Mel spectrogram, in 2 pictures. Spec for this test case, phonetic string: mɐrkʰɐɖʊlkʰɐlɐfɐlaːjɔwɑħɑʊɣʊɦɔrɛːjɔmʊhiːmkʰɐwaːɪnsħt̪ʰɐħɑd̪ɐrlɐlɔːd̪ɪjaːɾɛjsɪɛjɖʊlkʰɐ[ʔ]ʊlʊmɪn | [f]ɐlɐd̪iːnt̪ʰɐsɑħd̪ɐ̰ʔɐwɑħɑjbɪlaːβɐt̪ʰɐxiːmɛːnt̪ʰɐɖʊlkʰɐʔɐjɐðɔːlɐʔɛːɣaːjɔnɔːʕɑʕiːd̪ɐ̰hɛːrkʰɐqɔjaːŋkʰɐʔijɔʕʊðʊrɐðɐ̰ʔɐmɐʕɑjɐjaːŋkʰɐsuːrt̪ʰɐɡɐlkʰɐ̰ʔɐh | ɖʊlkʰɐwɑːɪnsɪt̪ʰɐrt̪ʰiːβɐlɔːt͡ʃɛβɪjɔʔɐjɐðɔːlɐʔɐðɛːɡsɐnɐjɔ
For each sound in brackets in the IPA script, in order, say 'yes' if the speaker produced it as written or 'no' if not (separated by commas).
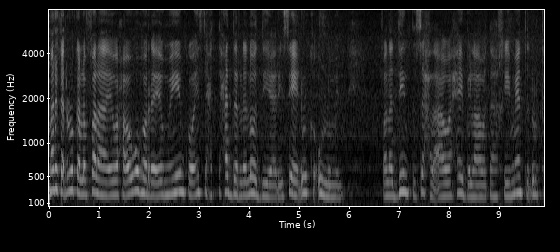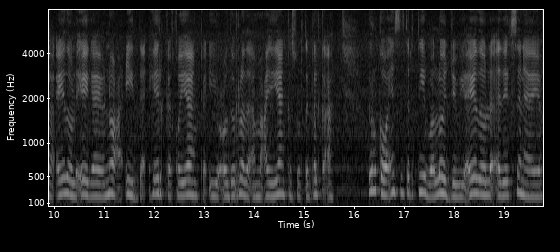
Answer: yes, yes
